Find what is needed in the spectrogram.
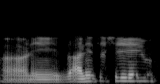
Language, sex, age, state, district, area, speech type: Goan Konkani, male, 60+, Goa, Canacona, rural, conversation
